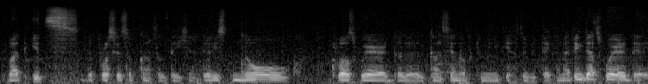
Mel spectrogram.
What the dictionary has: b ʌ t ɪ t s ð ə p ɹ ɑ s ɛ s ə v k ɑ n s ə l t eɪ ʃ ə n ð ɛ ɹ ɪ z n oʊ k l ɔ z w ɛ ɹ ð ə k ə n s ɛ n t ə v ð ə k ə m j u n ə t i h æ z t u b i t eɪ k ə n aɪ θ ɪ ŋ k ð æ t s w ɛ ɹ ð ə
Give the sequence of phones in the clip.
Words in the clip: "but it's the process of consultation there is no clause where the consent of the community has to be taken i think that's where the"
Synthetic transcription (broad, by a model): b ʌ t ɪ t s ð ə p ɹ ɑ s ɛ s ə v k ɑ n s ə l t eɪ ʃ ə n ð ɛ ɹ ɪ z n oʊ k l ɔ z w ɛ ɹ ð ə k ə n s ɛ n ə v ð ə k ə m j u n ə t i h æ s t u b i t eɪ k ə n aɪ θ ɪ ŋ k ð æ t s w ɛ ɹ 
